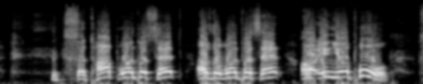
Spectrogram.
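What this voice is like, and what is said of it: Imitates another person's voice. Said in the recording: “a really great Bernie Sanders impression,... it's very close to Snagglepuss”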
